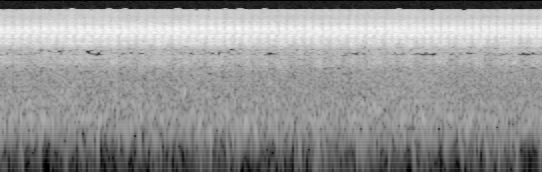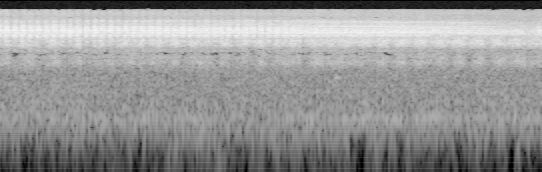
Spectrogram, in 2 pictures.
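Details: Continuous shrill buzzing of cicadas in a wheat field, pulsing quickly and evenly at first, then smoothing into a steadier drone that fades slightly near the end.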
